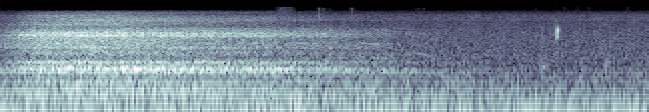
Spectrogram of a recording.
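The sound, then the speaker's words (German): A deep breath drawn in during a breathing meditation: a soft, airy inhale, faint and alone, that swells early and then slowly fades away. “Zweite Mal, wir machen nochmal ein paar. Einatmen.”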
